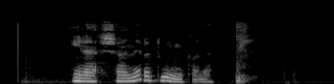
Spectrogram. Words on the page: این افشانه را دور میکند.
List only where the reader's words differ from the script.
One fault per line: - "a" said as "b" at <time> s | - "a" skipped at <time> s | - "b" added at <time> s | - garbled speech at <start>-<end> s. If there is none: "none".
none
